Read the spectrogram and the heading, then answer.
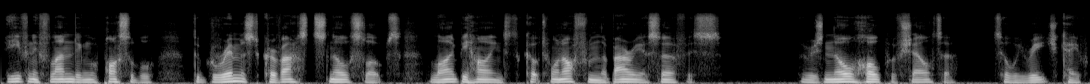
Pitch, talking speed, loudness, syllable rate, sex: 105 Hz, 170 wpm, -19 LUFS, 5.2 syllables/s, male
